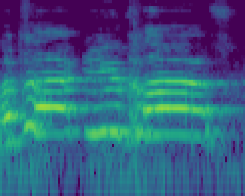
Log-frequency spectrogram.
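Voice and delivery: high, slow, loud yell.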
